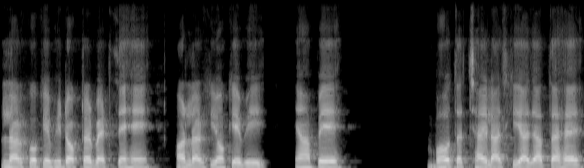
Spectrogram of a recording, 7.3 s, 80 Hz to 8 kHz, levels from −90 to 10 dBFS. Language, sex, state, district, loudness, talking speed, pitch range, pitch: Hindi, male, Bihar, Lakhisarai, -15 LUFS, 145 wpm, 130-145 Hz, 140 Hz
